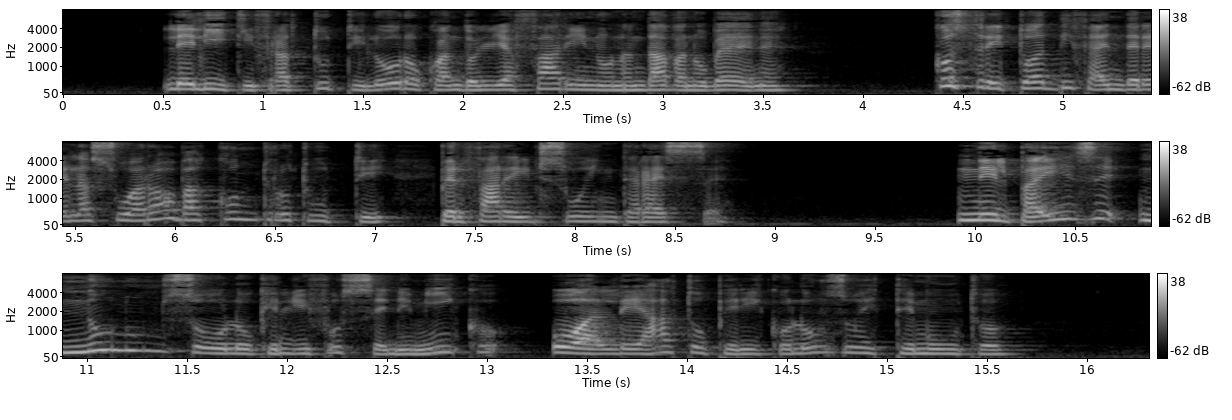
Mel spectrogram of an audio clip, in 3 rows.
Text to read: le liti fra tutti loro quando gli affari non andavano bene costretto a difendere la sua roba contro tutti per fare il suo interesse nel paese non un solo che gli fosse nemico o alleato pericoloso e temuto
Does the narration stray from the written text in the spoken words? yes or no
no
